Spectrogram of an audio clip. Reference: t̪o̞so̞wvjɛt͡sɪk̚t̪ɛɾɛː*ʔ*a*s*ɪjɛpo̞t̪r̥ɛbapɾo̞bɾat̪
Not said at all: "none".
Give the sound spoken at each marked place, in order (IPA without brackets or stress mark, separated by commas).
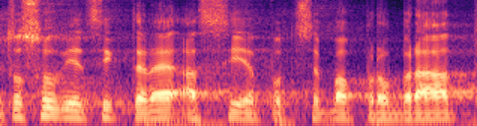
ʔ, s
